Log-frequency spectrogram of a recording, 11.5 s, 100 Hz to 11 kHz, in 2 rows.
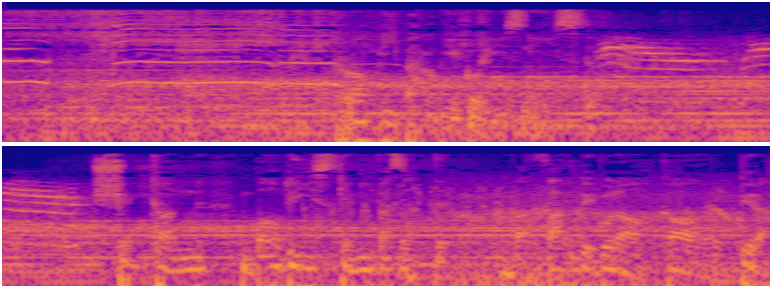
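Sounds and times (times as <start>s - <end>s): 
kitten meowing: 0.0s - 2.6s, 4.4s - 6.4s
low rumbling background: 0.0s - 11.5s
speech: 2.6s - 4.9s, 6.6s - 11.5s.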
